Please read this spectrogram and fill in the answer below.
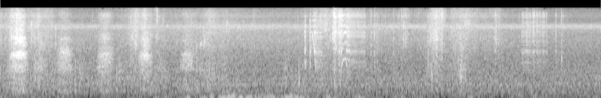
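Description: Bee smoker's bellows being squeezed in a series of short, irregular puffs of air, as smoke is worked into a hive before it is opened.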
